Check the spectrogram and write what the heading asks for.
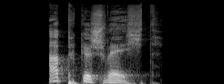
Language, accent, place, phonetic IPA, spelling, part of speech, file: German, Germany, Berlin, [ˈapɡəˌʃvɛçt], abgeschwächt, verb, De-abgeschwächt.ogg
- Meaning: past participle of abschwächen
